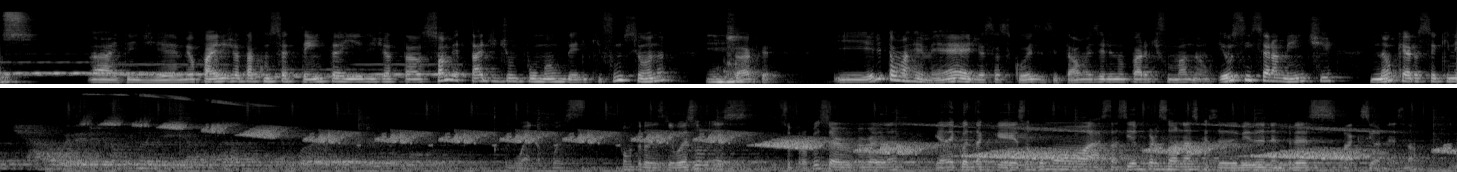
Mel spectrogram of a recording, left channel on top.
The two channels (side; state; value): both; different; correlation 0.00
